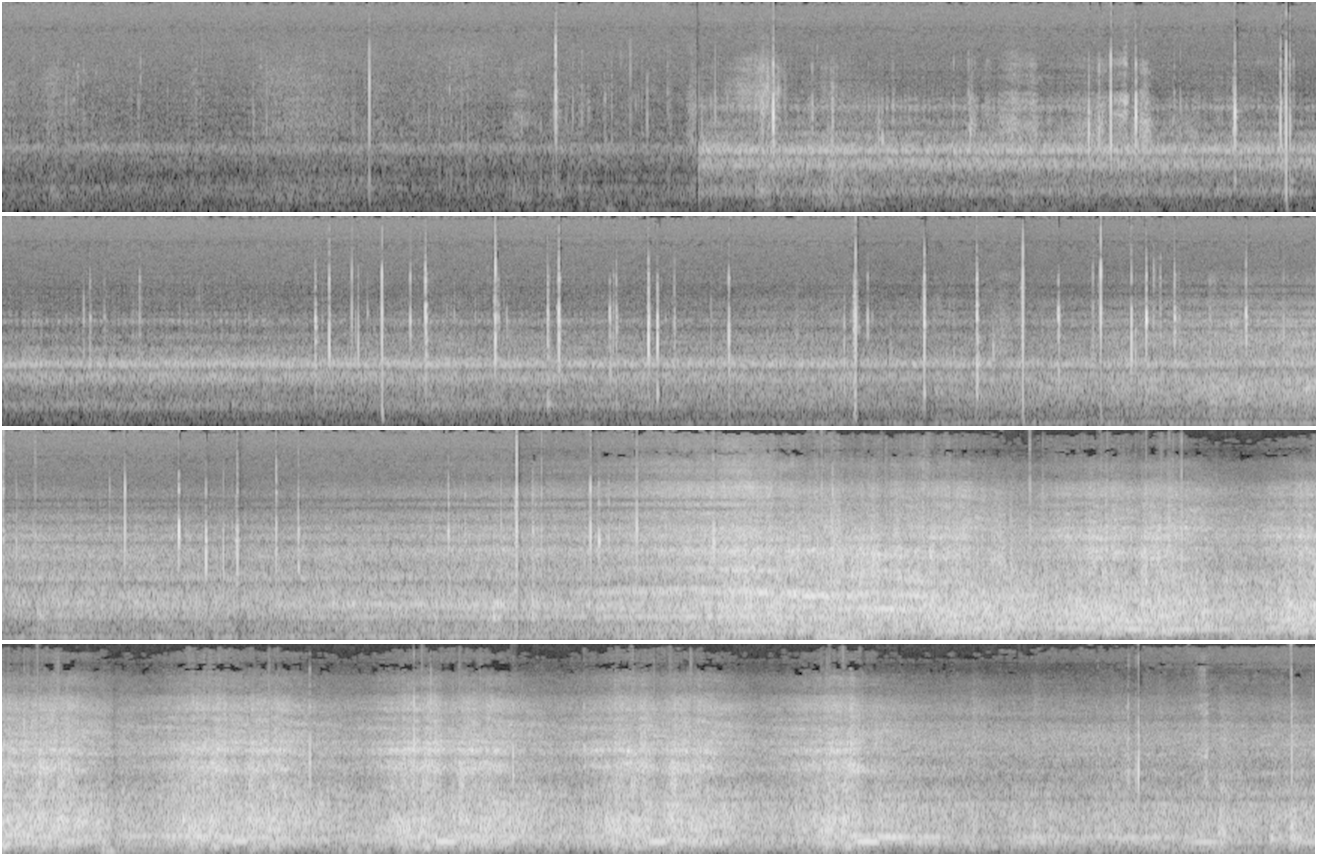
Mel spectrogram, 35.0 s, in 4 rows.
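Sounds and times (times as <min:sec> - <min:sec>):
diesel locomotive passing: 0:04.6 - 0:35.0
sharp clicks: 0:10.8 - 0:13.7, 0:14.3 - 0:19.6.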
